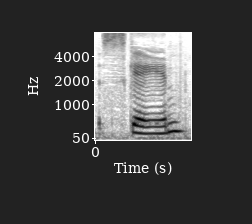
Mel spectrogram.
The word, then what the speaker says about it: skein: And everybody's been telling me to just like weigh my blanket and divide it by the weight of each skein, which I've learned is how you say that word.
